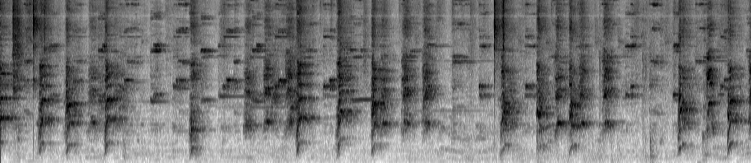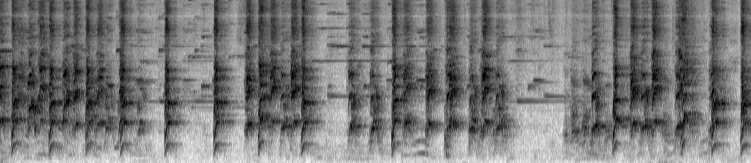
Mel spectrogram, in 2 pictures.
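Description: Small dog barking repeatedly in rapid runs of short barks, with a brief pause near the end.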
